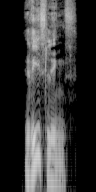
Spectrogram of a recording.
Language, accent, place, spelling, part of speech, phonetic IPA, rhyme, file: German, Germany, Berlin, Rieslings, noun, [ˈʁiːslɪŋs], -iːslɪŋs, De-Rieslings.ogg
- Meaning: genitive of Riesling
